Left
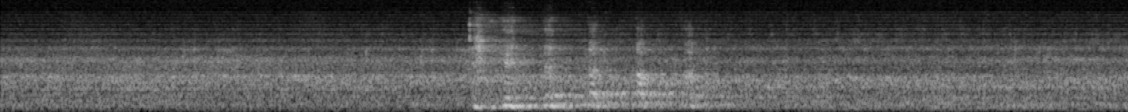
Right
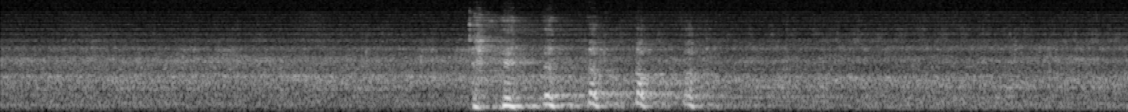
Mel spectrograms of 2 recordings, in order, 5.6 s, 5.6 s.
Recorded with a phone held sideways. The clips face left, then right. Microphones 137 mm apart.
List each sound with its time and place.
2.3 s a giggle: 50° right (ahead or behind), 1.0 m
